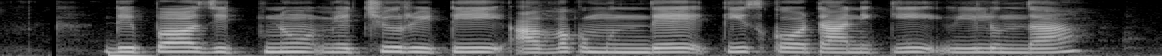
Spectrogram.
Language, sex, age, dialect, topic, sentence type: Telugu, female, 18-24, Central/Coastal, banking, question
